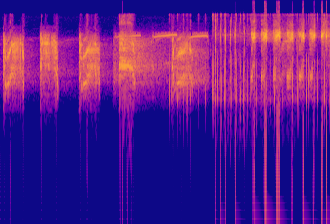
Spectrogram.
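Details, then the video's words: Swiftlets recorded for a swiftlet house: several short, high, harsh chirps about half a second each, one drawn-out buzzy note, then a fast run of crisp clicking twitters. "SUARA BURUNG WALET"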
